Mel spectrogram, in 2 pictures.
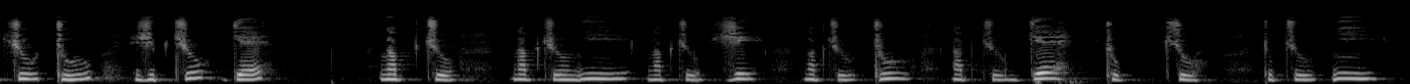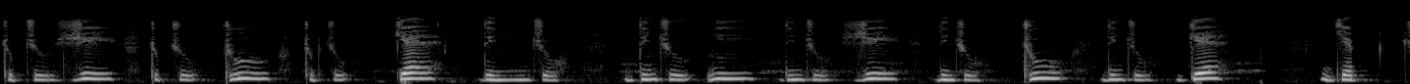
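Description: Vorbis compression, likely the cause of the damage heard throughout this speech recording, leaves nothing above 9.7 kHz and quantises the remaining treble so coarsely that its detail turns to grainy hiss, roughening tones and blurring onsets, which fits a bitrate of around 20 kbps. Pre-echo appears at 8.74–8.76, 10.29–10.31, 14.12–14.15, 18.05–18.07, 24.32–24.35 and 25.99–26.01 s, where a brief hiss of 20 to 29 ms runs ahead of sharp attacks because the codec spreads each block's quantisation noise into the quiet moment before the onset, softening it.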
